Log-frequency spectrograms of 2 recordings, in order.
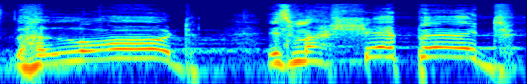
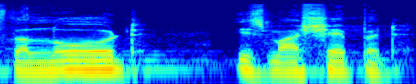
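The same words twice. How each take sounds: First: Much higher, louder, slow and ringing; exclaimed with joy. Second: Said in the usual way. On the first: Shown as a demonstration. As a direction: proclaim "The Lord is my shepherd" like a jubilant exclamation, much higher and louder. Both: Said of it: "There's an exclamation point there".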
